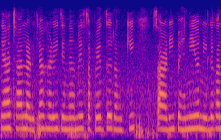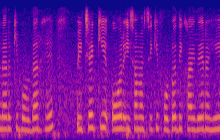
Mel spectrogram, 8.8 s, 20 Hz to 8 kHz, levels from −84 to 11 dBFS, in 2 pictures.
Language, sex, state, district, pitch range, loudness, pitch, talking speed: Hindi, female, Uttarakhand, Tehri Garhwal, 250-265 Hz, -22 LUFS, 255 Hz, 205 wpm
